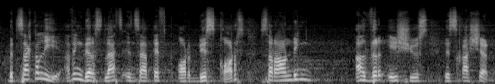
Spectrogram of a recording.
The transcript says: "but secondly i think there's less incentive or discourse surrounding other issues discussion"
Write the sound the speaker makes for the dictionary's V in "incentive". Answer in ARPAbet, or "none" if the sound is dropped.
F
